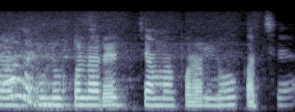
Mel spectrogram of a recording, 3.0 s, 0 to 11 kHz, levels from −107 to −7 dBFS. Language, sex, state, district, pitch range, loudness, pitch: Bengali, female, West Bengal, Kolkata, 205-215 Hz, -27 LUFS, 215 Hz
